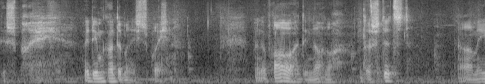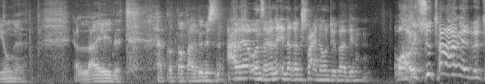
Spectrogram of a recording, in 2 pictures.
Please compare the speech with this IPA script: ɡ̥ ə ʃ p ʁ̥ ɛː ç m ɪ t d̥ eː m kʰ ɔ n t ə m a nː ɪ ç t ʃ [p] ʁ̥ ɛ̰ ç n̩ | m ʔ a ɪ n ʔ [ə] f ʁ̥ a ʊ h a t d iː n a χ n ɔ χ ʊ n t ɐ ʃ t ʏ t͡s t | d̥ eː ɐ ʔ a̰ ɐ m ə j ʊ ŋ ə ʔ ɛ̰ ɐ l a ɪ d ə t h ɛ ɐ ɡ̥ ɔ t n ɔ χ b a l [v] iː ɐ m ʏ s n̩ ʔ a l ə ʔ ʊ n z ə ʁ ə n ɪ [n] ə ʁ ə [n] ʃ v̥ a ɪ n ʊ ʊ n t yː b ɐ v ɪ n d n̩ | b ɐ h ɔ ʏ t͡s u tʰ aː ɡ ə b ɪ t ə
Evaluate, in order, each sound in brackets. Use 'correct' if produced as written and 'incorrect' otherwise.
correct, correct, correct, correct, correct

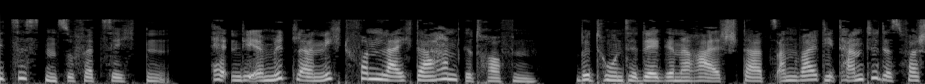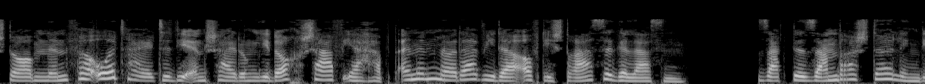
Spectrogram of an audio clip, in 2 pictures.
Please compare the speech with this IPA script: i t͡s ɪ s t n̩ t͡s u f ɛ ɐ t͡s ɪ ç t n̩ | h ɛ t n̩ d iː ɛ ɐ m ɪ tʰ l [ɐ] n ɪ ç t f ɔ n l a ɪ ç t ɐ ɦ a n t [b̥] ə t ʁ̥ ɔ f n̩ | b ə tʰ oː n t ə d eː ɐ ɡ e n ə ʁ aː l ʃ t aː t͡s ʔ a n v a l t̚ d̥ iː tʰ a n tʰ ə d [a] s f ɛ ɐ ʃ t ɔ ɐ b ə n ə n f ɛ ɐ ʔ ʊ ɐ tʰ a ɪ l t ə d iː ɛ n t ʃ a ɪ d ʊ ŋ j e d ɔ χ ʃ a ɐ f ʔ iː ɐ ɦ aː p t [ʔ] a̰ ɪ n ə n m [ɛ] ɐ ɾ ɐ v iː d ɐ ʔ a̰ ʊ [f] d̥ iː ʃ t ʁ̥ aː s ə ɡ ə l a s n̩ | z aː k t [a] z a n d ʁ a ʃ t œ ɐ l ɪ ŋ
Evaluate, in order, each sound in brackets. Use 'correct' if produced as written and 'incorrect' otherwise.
correct, incorrect: ɡ̥, incorrect: ɛ, correct, incorrect: œ, correct, incorrect: ə

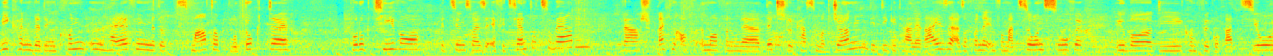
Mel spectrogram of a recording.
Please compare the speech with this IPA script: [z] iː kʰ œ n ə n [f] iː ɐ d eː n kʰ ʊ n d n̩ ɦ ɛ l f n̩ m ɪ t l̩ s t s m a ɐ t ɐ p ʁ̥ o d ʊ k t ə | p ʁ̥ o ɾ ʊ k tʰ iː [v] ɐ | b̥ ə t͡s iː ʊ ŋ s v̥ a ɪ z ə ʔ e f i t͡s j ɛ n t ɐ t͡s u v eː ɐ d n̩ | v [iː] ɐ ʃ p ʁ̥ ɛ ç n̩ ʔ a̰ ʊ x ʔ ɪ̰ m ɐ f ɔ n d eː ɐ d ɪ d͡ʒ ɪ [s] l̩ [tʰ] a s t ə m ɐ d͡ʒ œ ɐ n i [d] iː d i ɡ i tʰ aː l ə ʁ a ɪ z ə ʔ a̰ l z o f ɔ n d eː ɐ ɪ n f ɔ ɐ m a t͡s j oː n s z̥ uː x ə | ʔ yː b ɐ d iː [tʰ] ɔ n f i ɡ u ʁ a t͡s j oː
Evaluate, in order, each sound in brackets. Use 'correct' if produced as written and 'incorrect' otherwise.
incorrect: v, incorrect: v, correct, correct, incorrect: t, incorrect: kʰ, correct, incorrect: kʰ

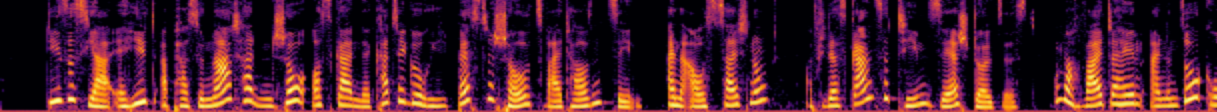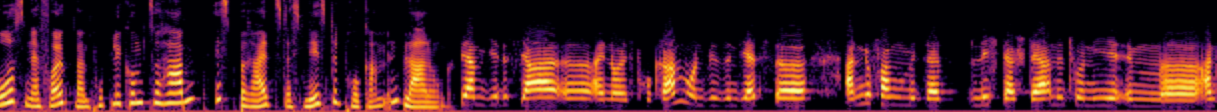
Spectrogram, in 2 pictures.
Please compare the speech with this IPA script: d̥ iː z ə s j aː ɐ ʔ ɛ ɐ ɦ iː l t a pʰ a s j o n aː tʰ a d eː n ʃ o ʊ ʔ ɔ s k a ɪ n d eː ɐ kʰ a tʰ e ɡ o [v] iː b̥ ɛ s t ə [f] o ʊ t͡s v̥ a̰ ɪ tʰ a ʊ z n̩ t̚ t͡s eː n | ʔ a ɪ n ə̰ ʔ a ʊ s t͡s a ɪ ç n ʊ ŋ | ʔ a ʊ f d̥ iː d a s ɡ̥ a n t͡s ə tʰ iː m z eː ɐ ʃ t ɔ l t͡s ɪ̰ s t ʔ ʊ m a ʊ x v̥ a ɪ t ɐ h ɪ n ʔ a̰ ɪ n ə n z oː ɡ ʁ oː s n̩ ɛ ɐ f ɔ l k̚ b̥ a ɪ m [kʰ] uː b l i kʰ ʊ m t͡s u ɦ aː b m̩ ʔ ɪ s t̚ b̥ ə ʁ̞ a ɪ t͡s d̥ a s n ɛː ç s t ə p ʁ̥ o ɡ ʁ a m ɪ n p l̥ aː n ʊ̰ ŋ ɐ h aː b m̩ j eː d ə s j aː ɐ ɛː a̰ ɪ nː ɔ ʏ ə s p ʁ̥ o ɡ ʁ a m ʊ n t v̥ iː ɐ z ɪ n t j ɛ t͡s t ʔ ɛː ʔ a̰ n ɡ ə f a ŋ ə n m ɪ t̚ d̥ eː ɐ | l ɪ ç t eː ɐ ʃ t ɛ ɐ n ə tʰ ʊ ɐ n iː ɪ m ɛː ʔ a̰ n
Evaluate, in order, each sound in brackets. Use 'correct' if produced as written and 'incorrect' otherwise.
incorrect: ʁ, incorrect: ʃ, incorrect: pʰ

